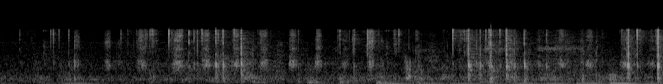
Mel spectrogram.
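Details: A puppy eager for a treat pants and snuffles in rapid, uneven breathy bursts that grow denser and louder midway, with a few sharp clicks in a small indoor room.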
